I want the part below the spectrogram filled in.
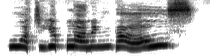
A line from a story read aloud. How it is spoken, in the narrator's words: Salty asked, his voice high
